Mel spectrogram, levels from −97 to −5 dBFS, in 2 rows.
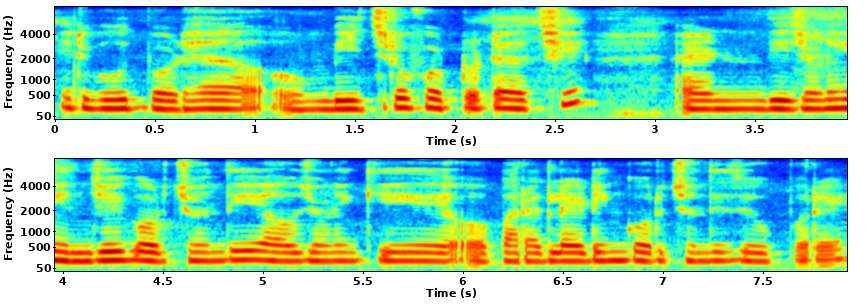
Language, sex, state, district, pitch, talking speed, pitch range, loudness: Odia, female, Odisha, Khordha, 185 Hz, 150 wpm, 185-195 Hz, -16 LUFS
